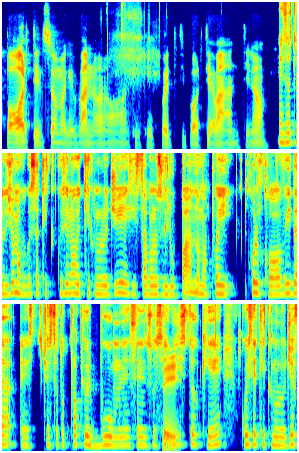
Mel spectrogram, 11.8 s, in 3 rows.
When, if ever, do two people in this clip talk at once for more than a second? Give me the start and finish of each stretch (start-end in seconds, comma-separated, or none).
none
